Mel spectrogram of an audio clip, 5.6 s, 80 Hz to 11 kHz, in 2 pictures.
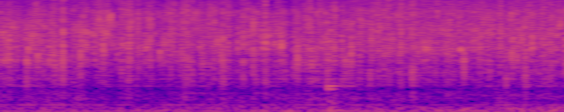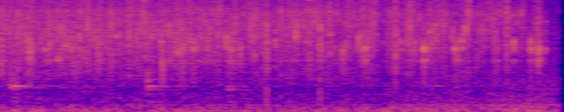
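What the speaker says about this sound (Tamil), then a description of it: "2 கொத்து கருவேப்பிலை, 2 வரமிளகாயை கிள்ளி போட்டுக்கலாம். ஒரு 10 செகண்ட் இதை பிரட்டி விட்டுறலாம்." Curry leaves and broken dried red chillies fry in hot oil in a pan, a steady, fairly quiet sizzle with fine crackling throughout and no talking.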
